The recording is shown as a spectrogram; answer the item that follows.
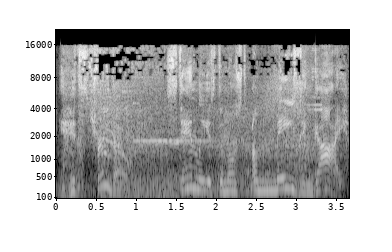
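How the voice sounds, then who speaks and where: Eager, high-voiced young adventurer. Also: male voice, very animated, measured pace, low-quality recording. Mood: admiring. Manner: earnest, youthful, wide-eyed. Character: eager, naive young male novice adventurer, admiring and earnest. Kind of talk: English video game voice acting. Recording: background music under dialogue.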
